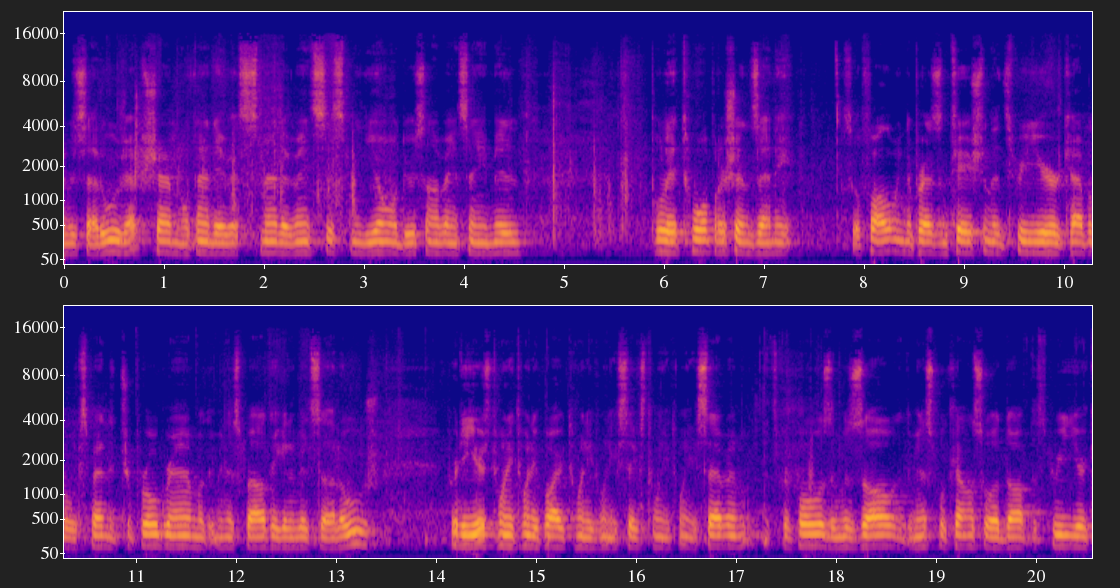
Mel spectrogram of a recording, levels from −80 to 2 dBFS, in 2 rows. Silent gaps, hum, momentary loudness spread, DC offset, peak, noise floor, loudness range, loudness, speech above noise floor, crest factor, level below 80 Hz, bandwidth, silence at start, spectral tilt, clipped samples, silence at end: none; none; 12 LU; under 0.1%; -6 dBFS; -42 dBFS; 3 LU; -22 LUFS; 21 dB; 16 dB; -70 dBFS; 16 kHz; 0 s; -4.5 dB/octave; under 0.1%; 0 s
